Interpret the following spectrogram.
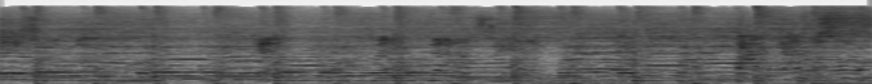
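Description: Live blues band playing an instrumental passage: electric guitar over bass guitar and drums, with a steady beat.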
